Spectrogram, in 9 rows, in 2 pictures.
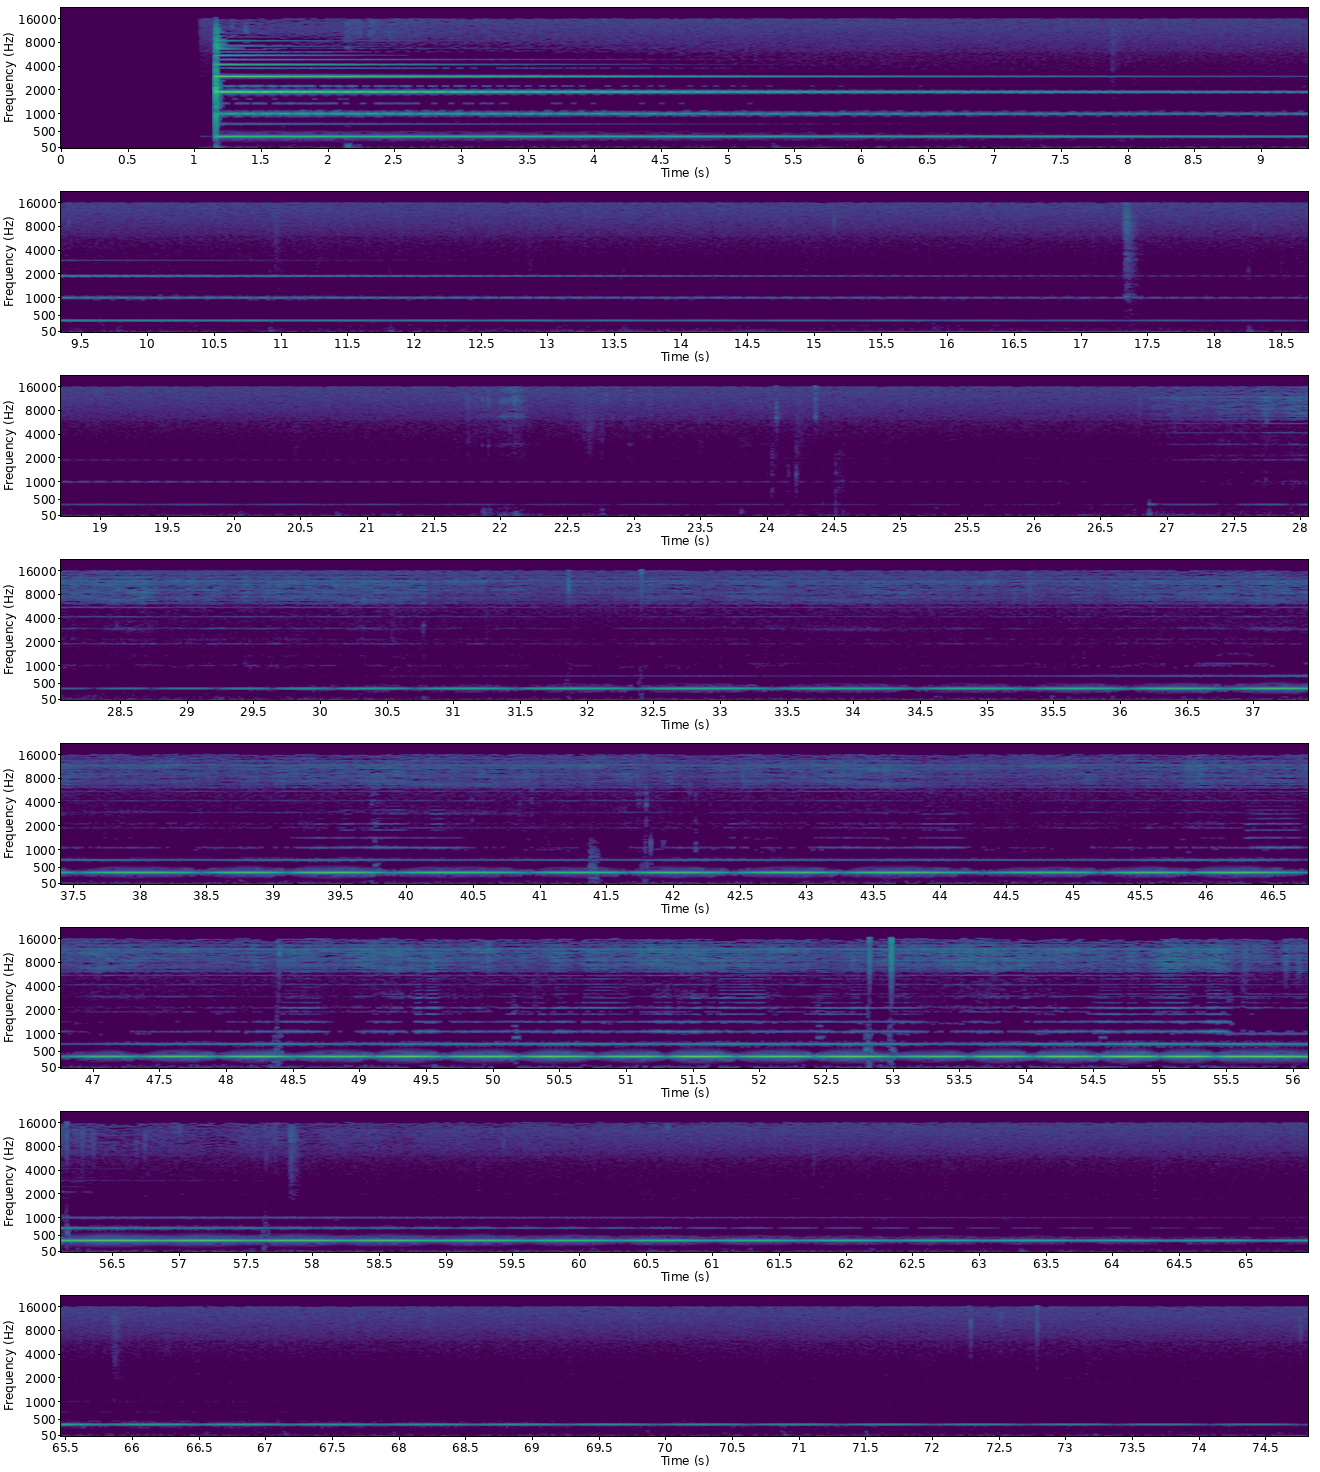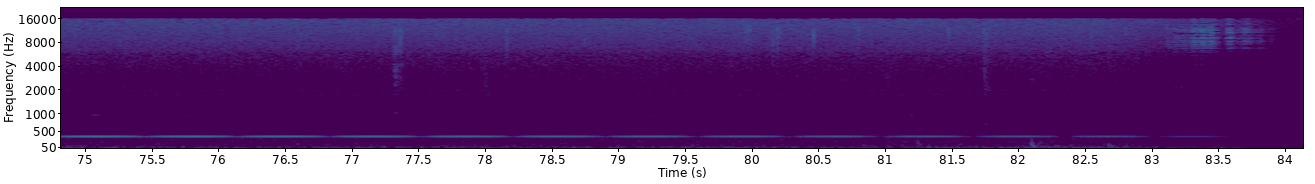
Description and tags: Pentatonic Bowl #2
Pack Contains:
Two 'drones' on a 11 inch diameter etched G2 pitch Himalayan bowl; a shorter drone on the bass and a longer drone with both bass and first overtone. Droning done by myself in my home.
Also contains pitch samples of a 5 bowl pentatonic scale singing bowl set of old 'cup' thado bowls, assembled by myself. Each sample contains both a struck note and a droned note. Some bowls have more than one sample for no particular reason. All performed by myself.
antique, brass, himalayan, meditation, meditative, pentatonic, percussion, relaxation, relaxing, scale, singing-bowl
